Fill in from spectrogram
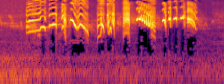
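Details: Calling a male, a caged-decoy female Oriental magpie-robin sings about a dozen loud notes over three and a half seconds. Rising whistles mix with rapid stutters and upslurred endings.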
